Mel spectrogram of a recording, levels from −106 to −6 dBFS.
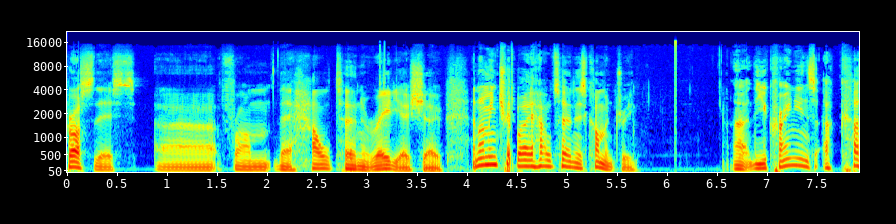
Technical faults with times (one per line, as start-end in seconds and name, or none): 3.12 electrical switching spike
4.39-4.43 damaged data in a compressed stream
6.08 electrical switching spike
